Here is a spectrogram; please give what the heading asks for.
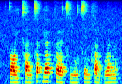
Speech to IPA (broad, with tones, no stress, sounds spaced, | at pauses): t̪ ɔː˨˥ j kʰ ɐ˨˥ n t͡s ɐ˥ p̚ j œː˥ p̚ f œː˨˧ t͡sʰ iː˨˥ w t͡s ɪ˨˥ ŋ f ɐ˨˩ m kʷ ɐ˥ n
